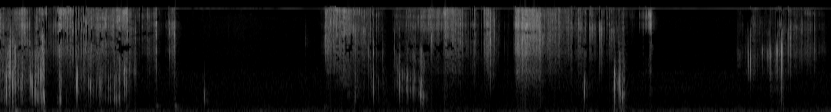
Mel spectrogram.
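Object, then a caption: Plastic film over a microphone grille. Clear plastic wrap with Vaseline is stretched over a hollow microphone grille while a palm presses and crinkles the top and long nails scratch across it. Dense, bright crunchy crinkling arrives in bursts, with quieter gaps between them over a faint low hum.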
